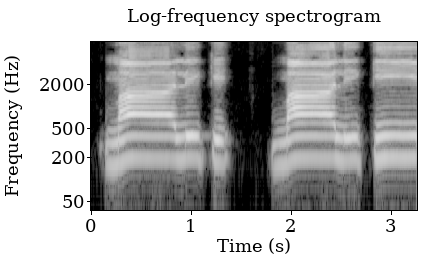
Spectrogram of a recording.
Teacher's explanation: রাহিম তারপর মালিকি মালিকি এখানে মালিকি এভাবে ভাবে হবে না। অর্থাৎ মাতে একলিফ টান হবে। তবে লামজের কাফজের কি এগুলোতে টান হবে না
